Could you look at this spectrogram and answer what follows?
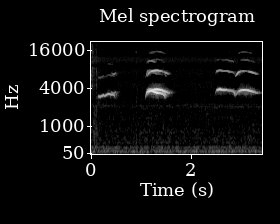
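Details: King quail chicks peeping: three high, thin whistled notes about a second apart, the middle one loudest, each slightly falling at the end, over a faint low hum.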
